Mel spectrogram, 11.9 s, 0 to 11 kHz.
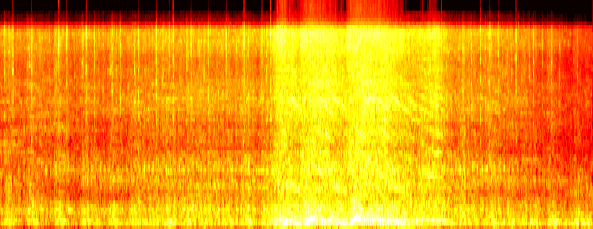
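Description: Carbureted V8 engine idling, revved twice by hand at the four-barrel carburetor's throttle linkage about halfway through, then settling back to idle.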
